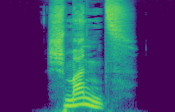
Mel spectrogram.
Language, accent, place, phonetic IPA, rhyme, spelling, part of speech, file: German, Germany, Berlin, [ʃmant͡s], -ant͡s, Schmands, noun, De-Schmands.ogg
- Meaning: genitive singular of Schmand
